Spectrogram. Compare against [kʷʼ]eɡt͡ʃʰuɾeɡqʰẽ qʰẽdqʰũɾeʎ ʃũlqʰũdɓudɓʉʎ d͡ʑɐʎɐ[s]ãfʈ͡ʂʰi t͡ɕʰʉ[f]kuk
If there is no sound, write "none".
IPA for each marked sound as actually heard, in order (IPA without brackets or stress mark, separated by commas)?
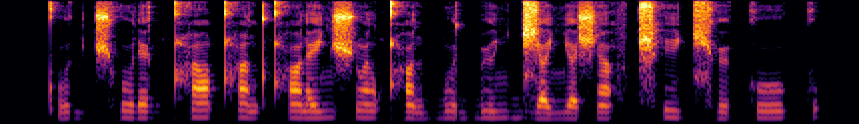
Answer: kʷʼ, ʃ, none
